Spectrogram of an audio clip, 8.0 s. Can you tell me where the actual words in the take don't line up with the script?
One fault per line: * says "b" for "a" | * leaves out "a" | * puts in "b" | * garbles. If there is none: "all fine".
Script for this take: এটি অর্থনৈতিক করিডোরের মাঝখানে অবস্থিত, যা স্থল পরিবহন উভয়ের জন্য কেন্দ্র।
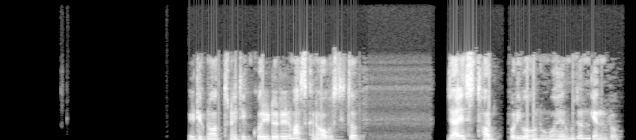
all fine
